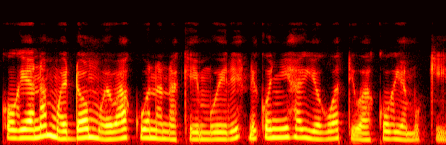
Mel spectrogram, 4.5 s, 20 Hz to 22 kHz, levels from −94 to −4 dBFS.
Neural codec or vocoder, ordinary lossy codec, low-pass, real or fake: none; none; none; real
